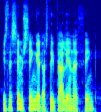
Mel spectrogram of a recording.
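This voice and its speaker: A man's voice: mid-range voice, little pitch movement, fast, a bit bright, dry recording, faint music behind. A man with a Yorkshire accent, chatting casually while streaming a game, rambling and breaking off mid-sentence. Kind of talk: casual live-stream commentary.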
